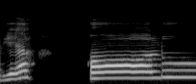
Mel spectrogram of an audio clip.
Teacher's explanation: Ingat yang naik di dalam sana pangkal lidahnya, bukan dibulatin bibirnya. Bukan huruf O.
